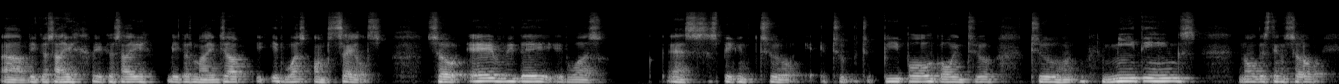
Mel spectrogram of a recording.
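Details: Adult man who reports blocks, with audible repetitions; stuttering.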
